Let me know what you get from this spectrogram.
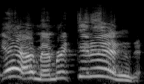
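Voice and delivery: high, loud, pushy invitation; playfully demanding; mock eager shout. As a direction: bark it way up high, hammed up. Mock retort to comedian.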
